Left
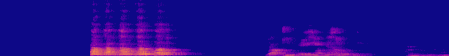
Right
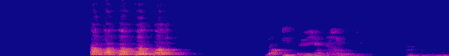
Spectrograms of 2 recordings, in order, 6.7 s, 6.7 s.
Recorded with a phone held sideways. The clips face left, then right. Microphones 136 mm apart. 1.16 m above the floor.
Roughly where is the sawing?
I don't hear sawing.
